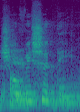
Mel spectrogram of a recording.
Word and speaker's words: Vishuddhi: So now, for instance, and how do you pronounce the throat chakra again? Vishuddhi.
